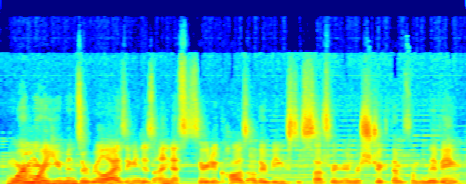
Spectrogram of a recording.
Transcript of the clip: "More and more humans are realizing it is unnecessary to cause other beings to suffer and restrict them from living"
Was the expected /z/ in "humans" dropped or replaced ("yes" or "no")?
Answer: no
